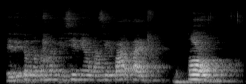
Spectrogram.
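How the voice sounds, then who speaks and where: A woman with a Javanese-tinged Indonesian accent giving an animated motivational testimony at a sales event, acting out dialogue and mixing in English phrases. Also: medium pitch, quick pace. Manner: animated storyteller who acts out quoted dialogue and mixes in English phrases. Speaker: speaker sharing her testimony at a sales event. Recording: echoey hall, mic far off.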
